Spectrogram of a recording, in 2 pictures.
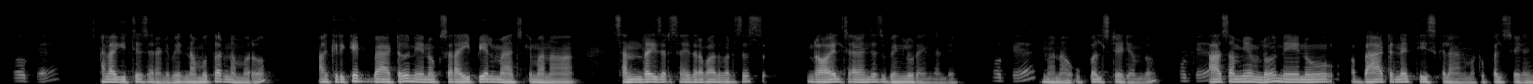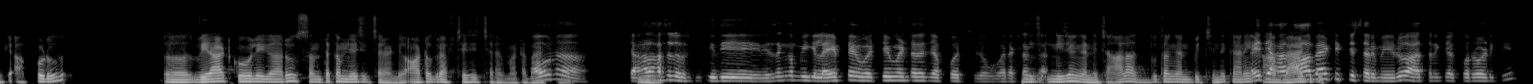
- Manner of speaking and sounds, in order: tapping; in English: "క్రికెట్ బ్యాట్"; in English: "ఐపీఎల్ మ్యాచ్‍కి"; in English: "వర్సెస్"; in English: "బ్యాట్"; in English: "ఆటోగ్రాఫ్"; in English: "బ్యాట్"; in English: "లైఫ్‌టైం అచీవ్మెంట్"; other background noise; in English: "బ్యాట్"; in English: "బ్యాట్"
- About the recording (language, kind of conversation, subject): Telugu, podcast, ఒక చిన్న సహాయం పెద్ద మార్పు తేవగలదా?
